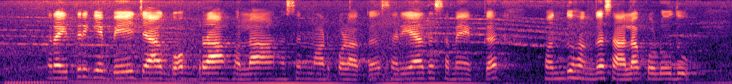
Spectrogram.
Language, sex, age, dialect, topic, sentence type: Kannada, female, 25-30, Dharwad Kannada, agriculture, statement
